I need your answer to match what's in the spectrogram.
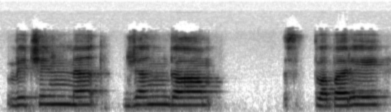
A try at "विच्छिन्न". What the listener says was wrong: Vichinna. You pause there a little bit. Vichinna. That way you won't miss that ich there.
